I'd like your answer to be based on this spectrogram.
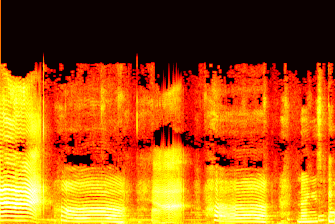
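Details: Infant crying after a bowel movement, possibly fake crying for attention: repeated strong, clear wailing bursts with brief gasping pauses between them.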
